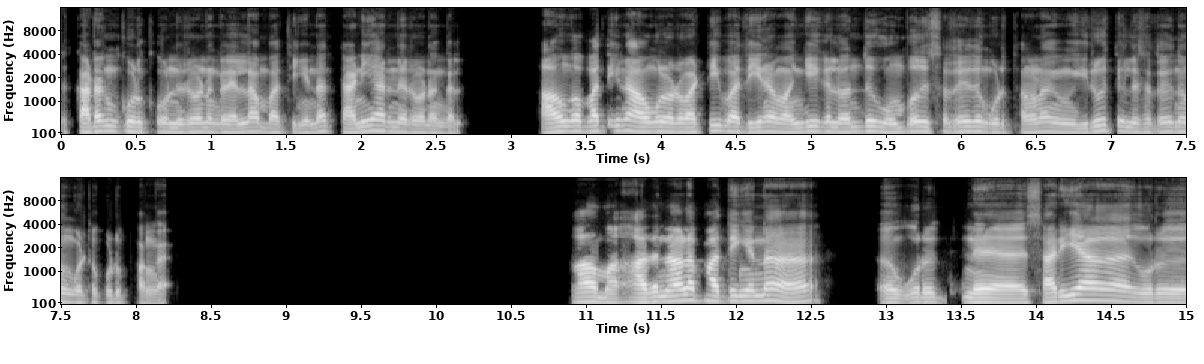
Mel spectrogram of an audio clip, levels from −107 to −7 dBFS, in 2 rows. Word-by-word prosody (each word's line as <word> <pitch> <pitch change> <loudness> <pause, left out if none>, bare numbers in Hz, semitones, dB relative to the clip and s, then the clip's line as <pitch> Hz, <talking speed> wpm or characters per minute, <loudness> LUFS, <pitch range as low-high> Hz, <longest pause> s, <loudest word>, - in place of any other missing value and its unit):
கடன் 145 +3 +1
குடுக்கும் 135 -3 -2
நிறுவனங்கள் 125 -1 -1
எல்லாம் 130 0 -1
பாத்தீங்கன்னா 115 +4 -4
தனியார் 140 +3 0
நிறுவனங்கள். 105 -5 -4 0.6
அவங்க 145 +4 +3
பாத்தீங்கன்னா 150 -1 +1
அவங்களோட 135 -1 +1
வட்டி 130 +6 -2
பாத்தீங்கன்னா 135 0 0
வங்கிகள் 135 +1 -1
வந்து 140 +3 -2
9% 140 +1 -2
கொடுத்தாங்கனா, 120 +3 -4
இவங்க 120 -2 -4
27% 135 -4 -4
உங்கள்ட்ட 115 0 -6
குடுப்பாங்க. 100 -3 -7 2.8
ஆமா. 130 -3 +4 0.2
அதனால 150 +5 +5
பாத்தீங்கன்னா 155 +1 +3 0.9
ஒருக் 130 -1 -3 0.2
நெ 125 - +6 0.4
சரியாகா 165 +5 +4 0.2
ஒரு 125 0 -2
130 Hz, 110 wpm, -22 LUFS, 120-145 Hz, 2.8 s, நெ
